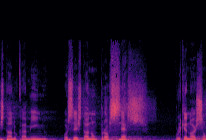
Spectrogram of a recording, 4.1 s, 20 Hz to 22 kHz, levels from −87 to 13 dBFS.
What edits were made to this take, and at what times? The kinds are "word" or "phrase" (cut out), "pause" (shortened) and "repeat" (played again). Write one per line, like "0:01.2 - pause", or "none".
0:01.1 - pause
0:03.1 - pause

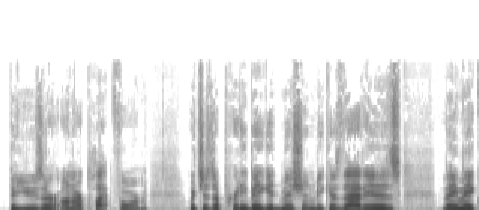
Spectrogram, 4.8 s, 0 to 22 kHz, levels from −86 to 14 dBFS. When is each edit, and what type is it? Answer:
none

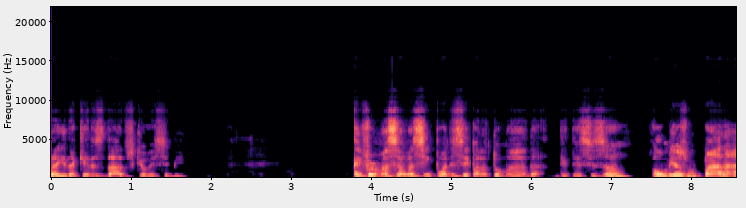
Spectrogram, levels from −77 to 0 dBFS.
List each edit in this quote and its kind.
0:05.2 - phrase

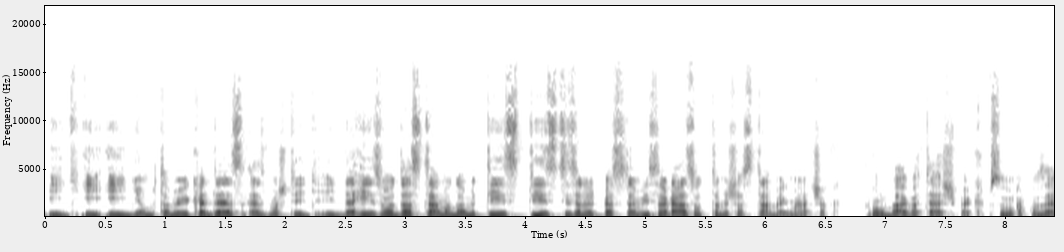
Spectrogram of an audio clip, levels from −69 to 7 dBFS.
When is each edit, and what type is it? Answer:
0:06.7 - pause

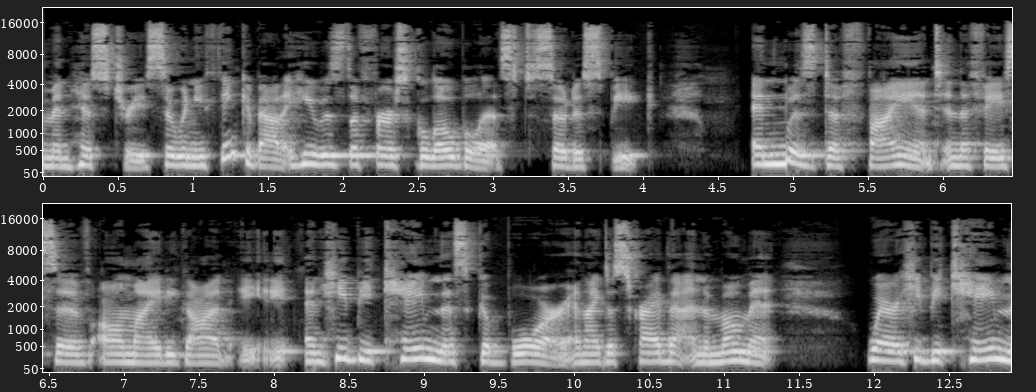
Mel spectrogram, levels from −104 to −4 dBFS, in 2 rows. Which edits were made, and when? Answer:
0:04.9 - phrase
0:10.2 - word

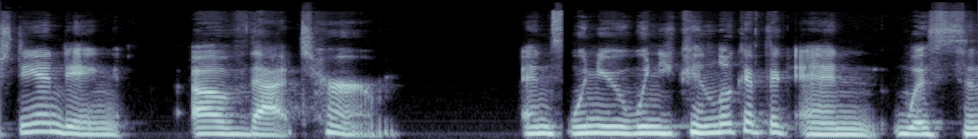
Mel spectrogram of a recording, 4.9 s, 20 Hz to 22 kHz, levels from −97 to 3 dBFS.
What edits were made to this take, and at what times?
0:02.8 - word
0:03.9 - word

